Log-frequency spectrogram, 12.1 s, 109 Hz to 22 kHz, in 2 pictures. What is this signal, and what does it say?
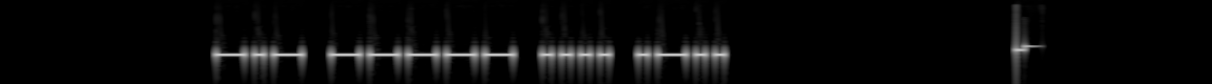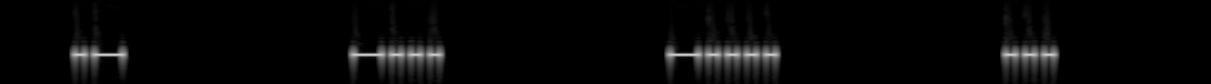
Morse code, heard as a keyed tone, about 25 wpm, spaced as for 11 wpm, 700 Hz. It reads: K0HL AB6S
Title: USA Call Signs - 4 Characters - 8x Character Spacing - 25wpm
